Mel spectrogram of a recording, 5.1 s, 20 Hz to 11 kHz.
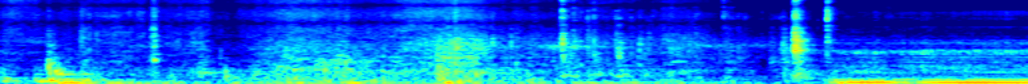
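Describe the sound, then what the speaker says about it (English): Electric fuel pump on a 1956 Dodge H6, not started in over 20 years, clicking and ticking after the key is turned, with a few sharp mechanical taps over a low, steady background. "Well, there's the fuel pump."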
